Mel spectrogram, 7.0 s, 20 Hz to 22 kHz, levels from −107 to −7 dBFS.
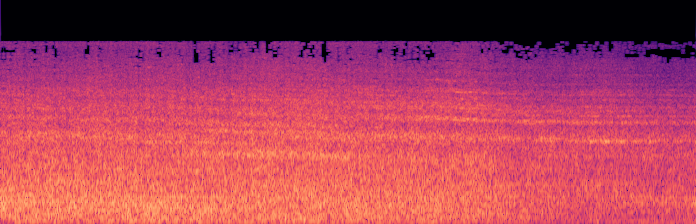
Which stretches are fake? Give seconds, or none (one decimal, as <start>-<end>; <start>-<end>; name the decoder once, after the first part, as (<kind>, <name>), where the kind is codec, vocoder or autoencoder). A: none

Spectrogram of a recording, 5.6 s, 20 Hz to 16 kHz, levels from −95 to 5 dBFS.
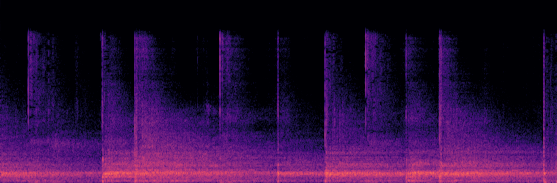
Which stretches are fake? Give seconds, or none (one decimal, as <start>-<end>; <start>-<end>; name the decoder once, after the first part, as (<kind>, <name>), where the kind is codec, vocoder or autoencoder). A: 1.1-2.9 (codec, DAC); 4.0-4.9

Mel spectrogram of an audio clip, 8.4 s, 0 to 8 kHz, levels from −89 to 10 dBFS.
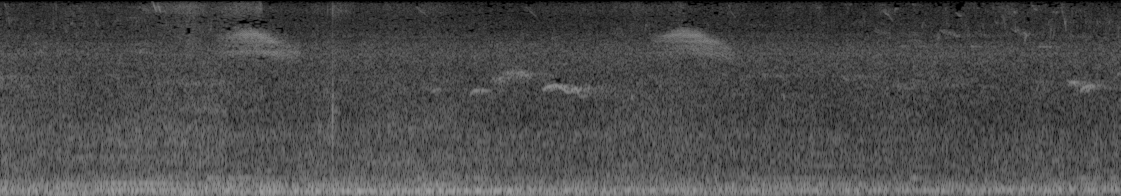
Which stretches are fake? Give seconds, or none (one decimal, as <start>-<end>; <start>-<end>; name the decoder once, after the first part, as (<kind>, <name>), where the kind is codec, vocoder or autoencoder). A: none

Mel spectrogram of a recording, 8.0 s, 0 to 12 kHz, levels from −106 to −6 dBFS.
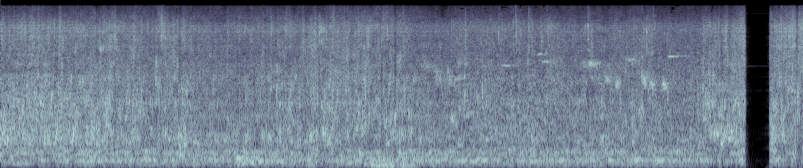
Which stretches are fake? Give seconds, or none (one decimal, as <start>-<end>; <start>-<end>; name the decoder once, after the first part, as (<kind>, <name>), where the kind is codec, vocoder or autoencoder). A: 0.8-4.5 (codec, HILCodec); 5.5-6.5; 7.1-8.0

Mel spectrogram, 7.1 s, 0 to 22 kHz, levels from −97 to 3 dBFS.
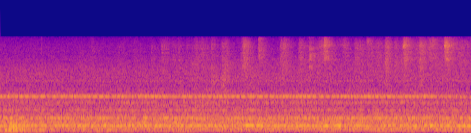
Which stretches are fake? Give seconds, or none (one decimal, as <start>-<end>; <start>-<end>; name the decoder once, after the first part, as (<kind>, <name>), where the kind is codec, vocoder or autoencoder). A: none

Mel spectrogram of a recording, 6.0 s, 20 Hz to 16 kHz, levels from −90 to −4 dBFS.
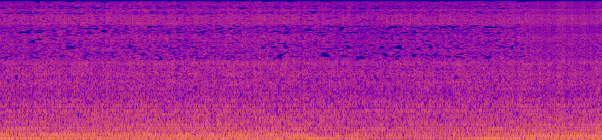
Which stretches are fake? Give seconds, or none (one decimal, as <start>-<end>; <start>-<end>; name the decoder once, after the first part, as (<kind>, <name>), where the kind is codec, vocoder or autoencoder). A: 5.3-6.0 (autoencoder, DAC-VAE)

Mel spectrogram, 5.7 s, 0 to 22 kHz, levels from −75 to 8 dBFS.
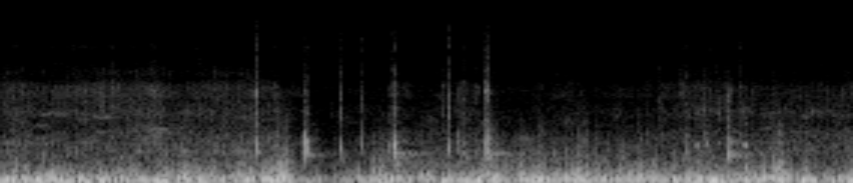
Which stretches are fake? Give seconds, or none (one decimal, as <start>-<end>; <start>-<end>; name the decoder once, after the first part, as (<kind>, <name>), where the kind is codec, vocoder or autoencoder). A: none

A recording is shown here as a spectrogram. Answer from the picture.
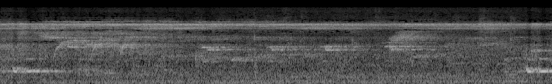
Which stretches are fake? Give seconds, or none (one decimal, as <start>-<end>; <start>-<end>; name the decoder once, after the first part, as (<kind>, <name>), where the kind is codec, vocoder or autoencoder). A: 0.0-0.6 (vocoder, BigVGAN v2); 1.4-4.7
